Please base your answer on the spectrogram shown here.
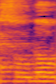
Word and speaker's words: pseudo: अब भाई ये इंग्लिश वालों ने बना रखा है, वैसे तो ये सूडो है, लेकिन इसको बोला क्या जाता है सूडो बोला जाता है, क्योंकि इसमें पी क्या रहता है साइलेंट रहता है।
